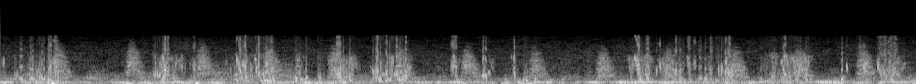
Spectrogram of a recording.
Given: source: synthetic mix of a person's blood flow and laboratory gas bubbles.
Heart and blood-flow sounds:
Doppler ultrasound of blood flow; subclavian vein
0.00-0.08 s: bubbles
0.15-0.62 s: bubbles
1.52-1.98 s: bubbles
2.25-2.79 s: bubbles
2.91-3.10 s: bubbles
3.17-3.61 s: bubbles
3.69-4.12 s: bubbles
4.50-4.62 s: bubbles
4.79-4.96 s: bubbles
5.09-5.19 s: bubbles
5.22-5.40 s: bubbles
6.26-6.67 s: bubbles
6.71-7.42 s: bubbles
7.57-8.15 s: bubbles
8.39-8.51 s: bubbles
8.57-8.69 s: bubbles
8.76-9.07 s: bubbles
From the record:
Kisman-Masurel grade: 332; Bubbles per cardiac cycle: rolling drumbeat, 9 or more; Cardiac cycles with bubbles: 50 to 99%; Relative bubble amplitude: moderate (0.250 to 0.450); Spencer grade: 3 (all of the cardiac periods contain showers or single bubble signals, but not dominating or overriding the cardiac motion signals); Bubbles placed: anywhere in the cardiac cycle

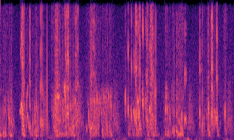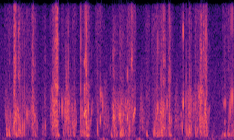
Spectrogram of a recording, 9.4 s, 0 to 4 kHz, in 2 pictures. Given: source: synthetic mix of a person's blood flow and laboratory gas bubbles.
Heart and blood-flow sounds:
Doppler ultrasound of blood flow; subclavian vein
0.00-0.29 s: bubbles
0.39-0.90 s: bubbles
1.03-1.61 s: bubbles
1.71-2.29 s: bubbles
2.48-3.20 s: bubbles
3.27-3.75 s: bubbles
3.96-4.42 s: bubbles
4.46-4.56 s: bubbles
4.77-5.45 s: bubbles
5.52-5.62 s: bubbles
5.67-6.22 s: bubbles
6.28-6.56 s: bubbles
6.60-6.78 s: bubbles
6.88-7.41 s: bubbles
7.58-7.68 s: bubbles
7.71-8.15 s: bubbles
8.27-8.88 s: bubbles
9.12-9.38 s: bubbles
From the record:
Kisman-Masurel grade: 343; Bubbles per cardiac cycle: rolling drumbeat, 9 or more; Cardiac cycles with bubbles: 100%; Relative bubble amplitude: loud (0.450 to 0.775); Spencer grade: 3 (all of the cardiac periods contain showers or single bubble signals, but not dominating or overriding the cardiac motion signals); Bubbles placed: anywhere in the cardiac cycle

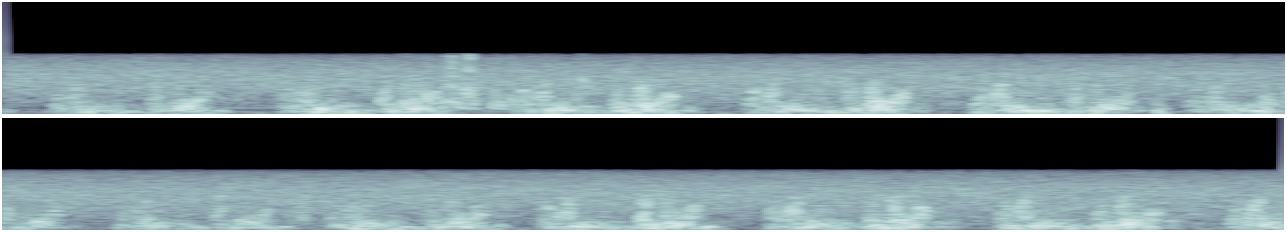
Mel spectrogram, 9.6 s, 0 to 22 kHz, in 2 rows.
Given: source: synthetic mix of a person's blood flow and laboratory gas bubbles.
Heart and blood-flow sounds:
Doppler ultrasound of blood flow; precordium
1.48-2.08 s: bubbles
2.14-2.21 s: bubbles
From the record:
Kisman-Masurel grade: 211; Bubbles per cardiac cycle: several, 3 to 8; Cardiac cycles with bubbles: 1 to 10%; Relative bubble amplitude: barely perceptible (0.100 to 0.250); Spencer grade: 1 (occasional bubble signal discernible with the cardiac motion signal, with majority of cardiac periods free of bubbles); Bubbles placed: anywhere in the cardiac cycle

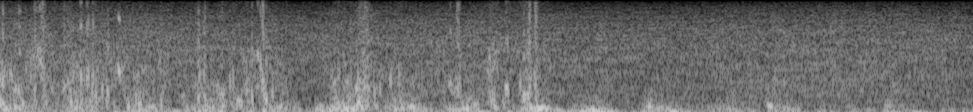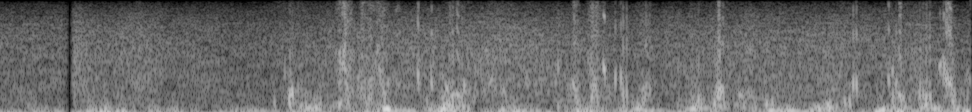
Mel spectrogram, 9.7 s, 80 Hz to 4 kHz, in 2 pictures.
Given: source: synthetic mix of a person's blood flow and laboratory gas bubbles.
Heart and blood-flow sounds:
Doppler ultrasound of blood flow; precordium
0.00-0.86 s: bubbles
0.89-1.46 s: bubbles
1.65-2.15 s: bubbles
2.21-2.75 s: bubbles
6.21-6.88 s: bubbles
6.94-7.45 s: bubbles
7.49-7.54 s: bubbles
7.63-8.14 s: bubbles
8.25-8.79 s: bubbles
9.07-9.20 s: bubbles
9.30-9.73 s: bubbles
From the record:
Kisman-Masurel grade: 332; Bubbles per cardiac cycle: rolling drumbeat, 9 or more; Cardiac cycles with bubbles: 50 to 99%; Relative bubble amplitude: moderate (0.250 to 0.450); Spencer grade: 3 (all of the cardiac periods contain showers or single bubble signals, but not dominating or overriding the cardiac motion signals); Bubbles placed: anywhere in the cardiac cycle

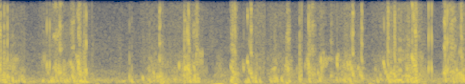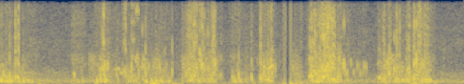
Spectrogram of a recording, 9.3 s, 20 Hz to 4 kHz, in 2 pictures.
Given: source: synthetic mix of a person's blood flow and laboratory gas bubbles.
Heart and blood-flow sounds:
Doppler ultrasound of blood flow; subclavian vein
0.00-0.28 s: bubbles
0.39-0.92 s: bubbles
1.27-1.37 s: bubbles
1.40-2.08 s: bubbles
2.30-3.67 s: bubbles
3.71-4.36 s: bubbles
4.40-5.03 s: bubbles
5.36-6.41 s: bubbles
6.47-6.89 s: bubbles
6.94-7.43 s: bubbles
7.71-8.33 s: bubbles
8.41-9.02 s: bubbles
From the record:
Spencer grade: 4 (maximum detectable bubble signal sounding continuously throughout systole and diastole of every cardiac period, and overriding the amplitude of the normal cardiac signals); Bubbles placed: anywhere in the cardiac cycle

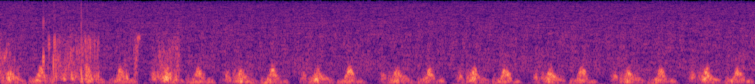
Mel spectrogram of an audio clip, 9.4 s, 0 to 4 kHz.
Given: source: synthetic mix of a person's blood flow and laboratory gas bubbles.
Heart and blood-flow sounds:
Doppler ultrasound of blood flow; precordium
0.00-0.26 s: bubbles
0.49-1.25 s: bubbles
1.54-1.77 s: bubbles
1.90-2.25 s: bubbles
From the record:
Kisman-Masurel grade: 222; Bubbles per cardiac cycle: several, 3 to 8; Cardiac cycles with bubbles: 10 to 50%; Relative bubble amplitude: moderate (0.250 to 0.450); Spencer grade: 2 (many but less than half of the cardiac periods contain bubble signals, singularly or in groups); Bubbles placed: anywhere in the cardiac cycle

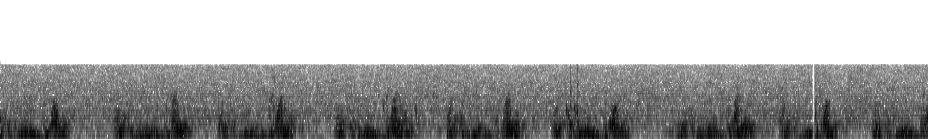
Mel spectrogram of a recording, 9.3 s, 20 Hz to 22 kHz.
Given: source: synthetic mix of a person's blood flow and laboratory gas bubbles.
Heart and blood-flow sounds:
Doppler ultrasound of blood flow; precordium
0.00-0.05 s: bubbles
2.69-2.97 s: bubbles
3.82-3.87 s: bubbles
4.12-4.20 s: bubbles
5.63-5.91 s: bubbles
From the record:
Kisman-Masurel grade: 122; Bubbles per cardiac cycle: 1 to 2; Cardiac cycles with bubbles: 10 to 50%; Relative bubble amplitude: moderate (0.250 to 0.450); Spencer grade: 2 (many but less than half of the cardiac periods contain bubble signals, singularly or in groups); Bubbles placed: anywhere in the cardiac cycle

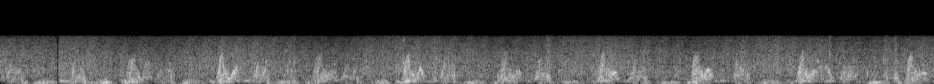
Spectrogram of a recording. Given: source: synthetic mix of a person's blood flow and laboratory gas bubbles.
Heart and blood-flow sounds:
Doppler ultrasound of blood flow; precordium
0.00-0.07 s: bubbles
0.58-0.76 s: bubbles
2.81-2.99 s: bubbles
3.19-3.40 s: bubbles
4.00-4.12 s: bubbles
4.32-4.51 s: bubbles
4.96-5.09 s: bubbles
5.42-5.54 s: bubbles
8.16-8.36 s: bubbles
8.63-8.71 s: bubbles
8.81-9.04 s: bubbles
From the record:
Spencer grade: 2 (many but less than half of the cardiac periods contain bubble signals, singularly or in groups); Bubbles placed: anywhere in the cardiac cycle

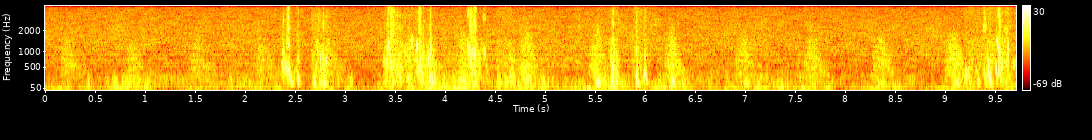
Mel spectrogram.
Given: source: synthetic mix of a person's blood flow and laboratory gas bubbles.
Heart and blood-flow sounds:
Doppler ultrasound of blood flow; subclavian vein
2.35-2.60 s: bubbles
2.66-2.87 s: bubbles
3.38-3.97 s: bubbles
4.17-4.45 s: bubbles
4.50-4.83 s: bubbles
5.57-5.76 s: bubbles
5.88-6.06 s: bubbles
9.17-9.72 s: bubbles
From the record:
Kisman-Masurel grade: 223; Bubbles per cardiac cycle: several, 3 to 8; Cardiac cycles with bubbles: 10 to 50%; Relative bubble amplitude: loud (0.450 to 0.775); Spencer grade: 2 (many but less than half of the cardiac periods contain bubble signals, singularly or in groups); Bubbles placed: anywhere in the cardiac cycle

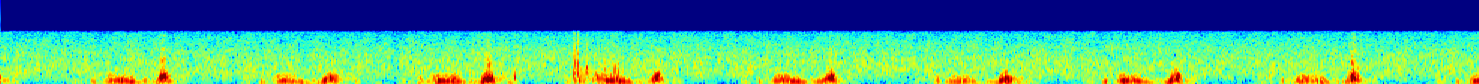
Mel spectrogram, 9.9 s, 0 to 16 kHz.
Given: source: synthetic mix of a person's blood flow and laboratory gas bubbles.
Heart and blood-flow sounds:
Doppler ultrasound of blood flow; precordium
3.41-3.47 s: bubbles
3.79-4.16 s: bubbles
From the record:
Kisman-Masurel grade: 211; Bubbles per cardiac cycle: several, 3 to 8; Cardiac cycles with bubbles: 1 to 10%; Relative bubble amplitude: barely perceptible (0.100 to 0.250); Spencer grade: 1 (occasional bubble signal discernible with the cardiac motion signal, with majority of cardiac periods free of bubbles); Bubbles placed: only in the low amplitude regions of the cardiac cycle

